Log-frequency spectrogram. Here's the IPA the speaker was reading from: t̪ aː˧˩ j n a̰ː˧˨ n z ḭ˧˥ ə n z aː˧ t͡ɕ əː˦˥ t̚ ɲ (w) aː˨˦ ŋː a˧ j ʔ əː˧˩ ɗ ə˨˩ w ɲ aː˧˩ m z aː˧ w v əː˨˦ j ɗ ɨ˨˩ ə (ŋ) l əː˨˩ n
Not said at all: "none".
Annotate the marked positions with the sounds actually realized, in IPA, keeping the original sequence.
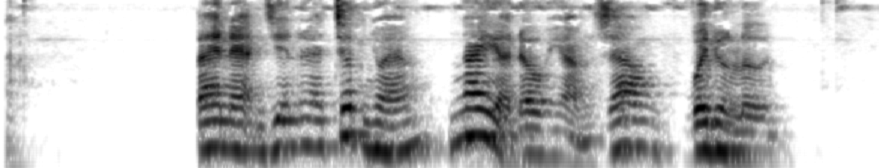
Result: w, ŋ

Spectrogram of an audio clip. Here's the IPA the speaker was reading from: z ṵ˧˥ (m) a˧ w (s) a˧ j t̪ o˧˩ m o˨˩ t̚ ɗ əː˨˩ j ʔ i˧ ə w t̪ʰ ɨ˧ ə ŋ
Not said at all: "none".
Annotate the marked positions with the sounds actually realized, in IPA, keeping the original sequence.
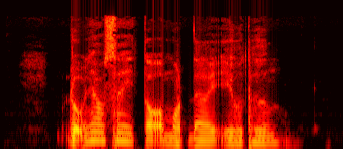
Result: ɲ, s

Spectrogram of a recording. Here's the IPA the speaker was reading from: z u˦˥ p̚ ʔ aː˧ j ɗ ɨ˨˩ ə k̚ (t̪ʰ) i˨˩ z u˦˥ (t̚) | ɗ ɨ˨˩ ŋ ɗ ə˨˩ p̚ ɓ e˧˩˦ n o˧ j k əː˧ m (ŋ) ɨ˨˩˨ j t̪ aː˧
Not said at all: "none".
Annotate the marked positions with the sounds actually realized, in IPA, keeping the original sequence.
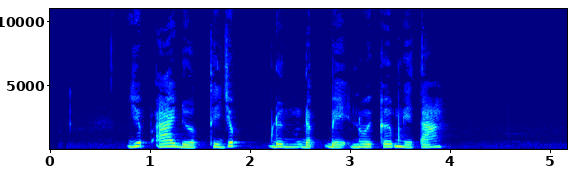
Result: t̪ʰ, p̚, ŋ

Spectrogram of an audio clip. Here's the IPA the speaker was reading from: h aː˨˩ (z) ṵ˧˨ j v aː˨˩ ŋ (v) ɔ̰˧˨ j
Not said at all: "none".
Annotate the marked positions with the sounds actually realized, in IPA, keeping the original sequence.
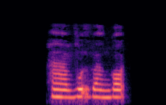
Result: v, ɣ

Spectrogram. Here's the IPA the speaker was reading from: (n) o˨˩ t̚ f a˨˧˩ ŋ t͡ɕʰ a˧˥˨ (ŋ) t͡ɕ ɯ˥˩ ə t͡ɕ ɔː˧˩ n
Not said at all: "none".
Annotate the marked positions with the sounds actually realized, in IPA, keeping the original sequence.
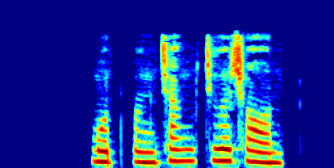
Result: m, ŋ

